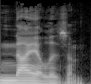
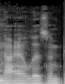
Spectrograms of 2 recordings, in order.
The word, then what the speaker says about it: nihilism: Now, you may say, wait a minute, I thought this word was pronounced nihilism. Okay, word to the wise, if you prefer to use the pronunciation nihilism, be my guest. Some people have said that they prefer nihilism, and so I hereby authorize you to maintain, if you prefer, the pronunciation of nihilism.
